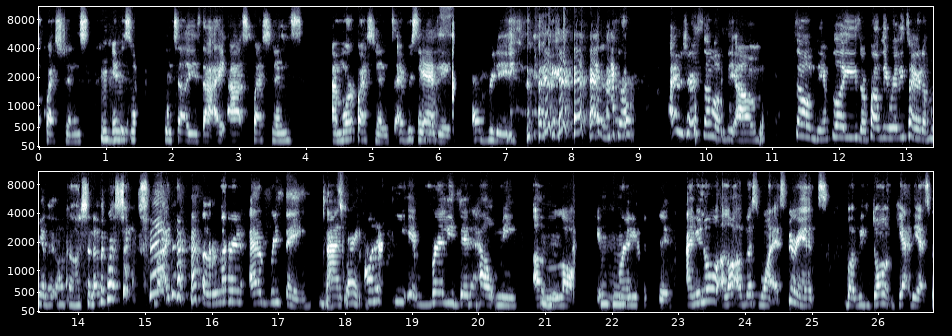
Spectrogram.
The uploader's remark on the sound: Sincere apologies for the sound quality in this episode.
